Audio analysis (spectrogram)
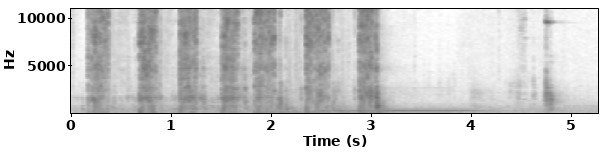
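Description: A socket ratchet turned by hand tightens the axle nut on a 2014-2019 Toyota Corolla front steering knuckle, giving about seven loud, evenly spaced clicking bursts, followed by quiet and a single faint click.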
